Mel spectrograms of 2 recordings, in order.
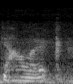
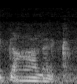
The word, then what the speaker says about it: Gaelic: in Scotland as Gaelic so that's how I will refer to it gallic which is slightly closer to how the people who speak it say it they actually have a long a they say garlic garlic but then if I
